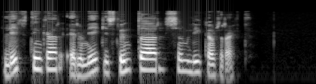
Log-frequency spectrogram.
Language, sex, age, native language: Icelandic, male, 20-29, Icelandic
